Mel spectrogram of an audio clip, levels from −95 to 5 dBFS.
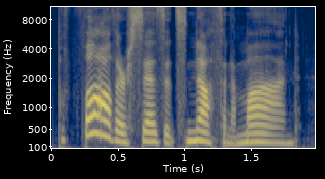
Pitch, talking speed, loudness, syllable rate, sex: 225 Hz, 210 wpm, -16 LUFS, 5.1 syllables/s, female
